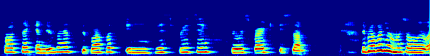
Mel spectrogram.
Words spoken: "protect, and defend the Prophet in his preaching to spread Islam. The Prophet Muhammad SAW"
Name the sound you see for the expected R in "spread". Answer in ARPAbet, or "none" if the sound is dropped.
none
